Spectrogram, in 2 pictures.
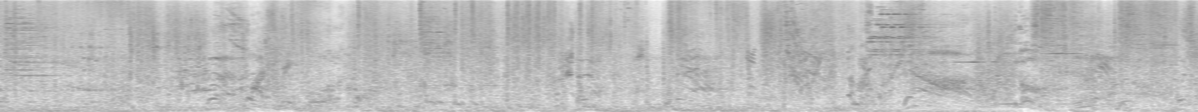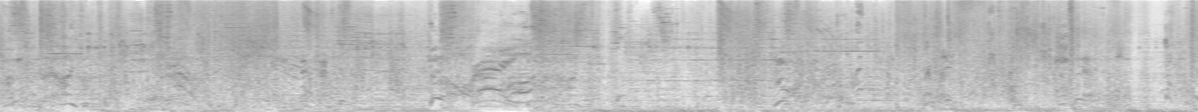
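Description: A middle-aged man talks with animation into a microphone.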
